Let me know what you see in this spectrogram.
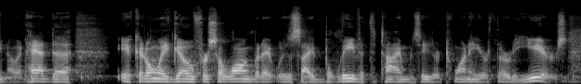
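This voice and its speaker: A man speaks at a medium pitch with a Midwestern American accent, his bright, sharp tone carried by fairly even intonation. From Indiana, Terre Haute. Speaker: small business owner and former city councilman. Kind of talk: casual interview.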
